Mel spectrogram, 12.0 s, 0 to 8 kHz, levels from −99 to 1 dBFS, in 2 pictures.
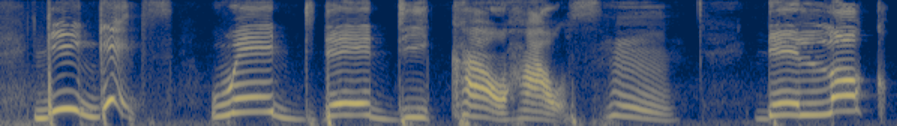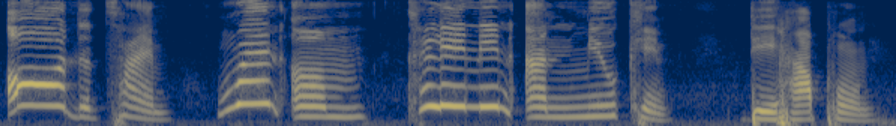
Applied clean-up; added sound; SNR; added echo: none; none; none; none.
